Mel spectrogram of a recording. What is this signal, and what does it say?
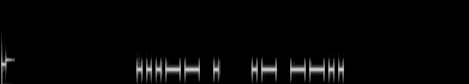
Morse code, heard as a keyed tone, about 25 wpm, 700 Hz. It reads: 3E AZ
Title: Field Day Exchanges - 25wpm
